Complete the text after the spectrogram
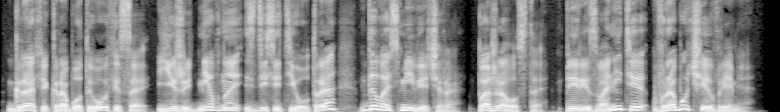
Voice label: IVR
